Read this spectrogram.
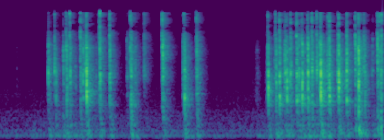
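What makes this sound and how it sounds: Fingertips type on a backlit mechanical computer keyboard with plastic keycaps, giving quick, bright, crisp clicks with very little low end. A run of separate keystrokes is followed by a short pause, then a faster, denser burst of typing.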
